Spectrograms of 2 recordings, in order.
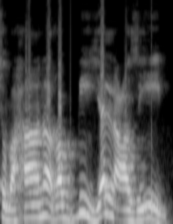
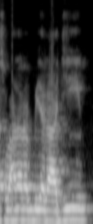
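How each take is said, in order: First: The phrase is pronounced carefully, every sound articulated. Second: The phrase is pronounced sloppily, with sounds slurred. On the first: The speaker calls it right. "असल लफ्ज़ है" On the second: The speaker calls it wrong. "कोई कहता है"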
